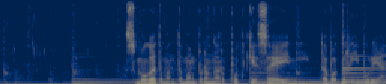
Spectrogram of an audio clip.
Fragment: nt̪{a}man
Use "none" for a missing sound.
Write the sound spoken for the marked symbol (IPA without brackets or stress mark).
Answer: ə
